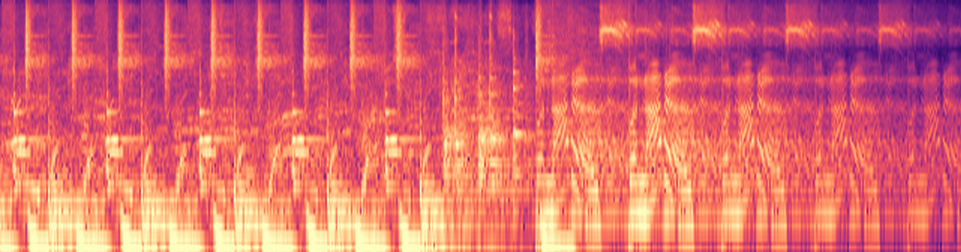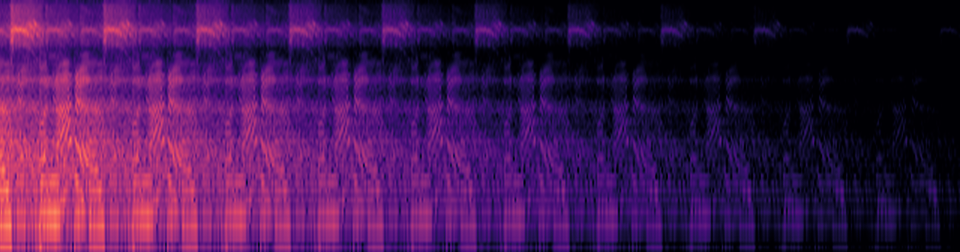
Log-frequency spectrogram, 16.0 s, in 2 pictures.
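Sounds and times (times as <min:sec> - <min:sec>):
Bhojpuri DJ remix song: 0:00.0 - 0:09.1.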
